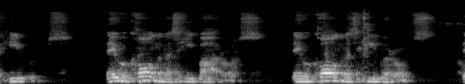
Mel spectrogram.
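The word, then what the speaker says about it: Jíbaro: there's certain things like, for example, Hibaro, or Hibaro is the real pronunciation of it. That's what they called the Tainos who fled into the mountains in order to hide from the Spanish. Hibaro, if you go and you remove the J, you understand, which didn't even exist, it's Ibero.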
